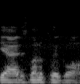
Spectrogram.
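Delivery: put-on muttering under the breath. Retelling what a player said to a trash-talking opponent: imitating Chelsea Britton muttering under breath. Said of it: "I heard what she was saying under her breath".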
